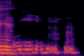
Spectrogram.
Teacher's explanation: Jangan lupa tarmihim yang panjang mi-nya.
